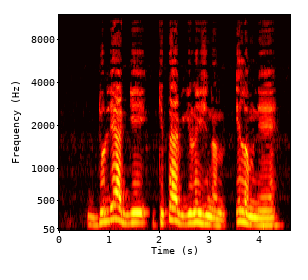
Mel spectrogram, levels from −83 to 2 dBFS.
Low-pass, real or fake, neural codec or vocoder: 10.8 kHz; real; none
